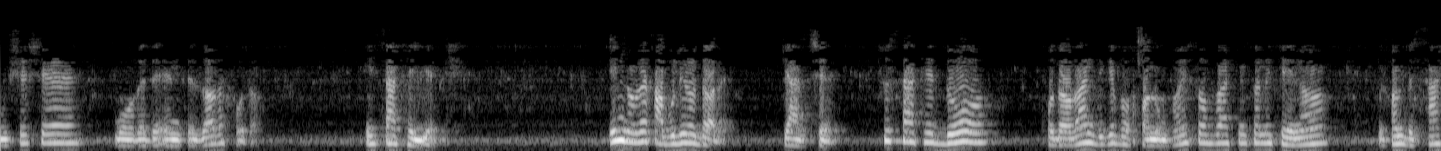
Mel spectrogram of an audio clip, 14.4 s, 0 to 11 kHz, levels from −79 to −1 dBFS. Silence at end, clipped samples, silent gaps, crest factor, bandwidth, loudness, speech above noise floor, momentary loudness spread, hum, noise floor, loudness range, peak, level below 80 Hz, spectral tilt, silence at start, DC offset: 0 s; under 0.1%; none; 16 dB; 4.7 kHz; -20 LUFS; 29 dB; 14 LU; none; -48 dBFS; 4 LU; -4 dBFS; -52 dBFS; -11.5 dB/octave; 0 s; under 0.1%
